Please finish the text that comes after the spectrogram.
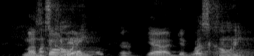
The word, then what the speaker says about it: Moscone: Oh, that's how you say it, Moscone? Moscone.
